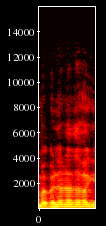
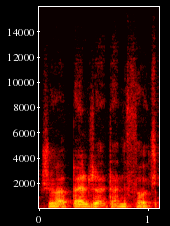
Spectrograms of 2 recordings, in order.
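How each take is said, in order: First: It is said in a casual, offhand tone. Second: It is said in a solemn, dignified tone.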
